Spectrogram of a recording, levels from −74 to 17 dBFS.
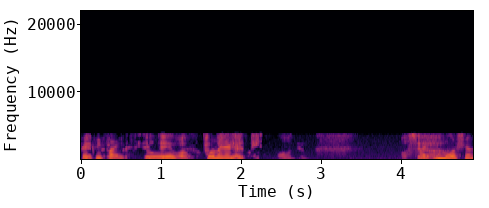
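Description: From the start to 1.02 s the speech sinks and breaks up, dropping by about 15 dB over most of that stretch, and it dips again from 1.39 to 1.72 s. This is speech suppressed in double talk. With both ends talking at once, the echo canceller likely couldn't tell this talker from the loudspeaker echo and pulled the whole signal down.

From 2.06 to 2.24 s a faint, delayed copy of the speech comes through, about 25 dB below the talker and trailing by roughly 0.46 s. This is an echo leak. The far side's loudspeaker sound reached its microphone, and the canceller there likely failed to remove all of it, so a scrap was sent back.

Overlapping that, from 2.11 to 2.54 s, the speech is suppressed hard, falling by about 25 dB, again from double-talk suppression. Throughout, nothing is heard above 4 kHz, which fits a G.711 A-law call path at 64 kbps.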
